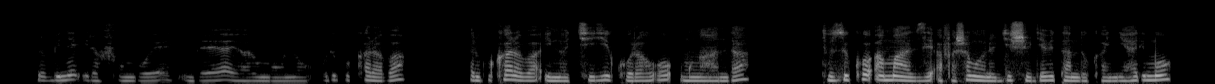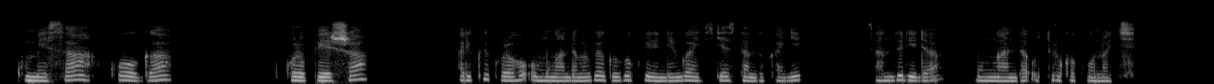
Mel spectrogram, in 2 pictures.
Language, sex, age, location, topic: Kinyarwanda, female, 18-24, Kigali, health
